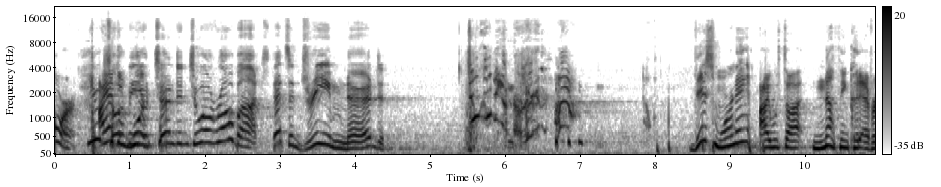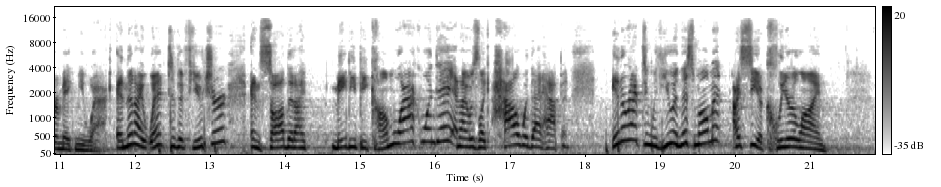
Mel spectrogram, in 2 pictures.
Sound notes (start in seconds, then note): 6.0 shouting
